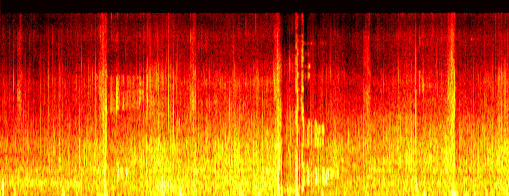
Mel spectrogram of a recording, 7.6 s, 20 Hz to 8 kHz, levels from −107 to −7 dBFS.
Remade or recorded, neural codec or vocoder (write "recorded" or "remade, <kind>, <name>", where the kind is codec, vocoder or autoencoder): remade, vocoder, BigVGAN v2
